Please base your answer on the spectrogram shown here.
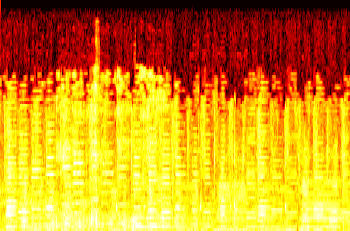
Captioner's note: slurping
